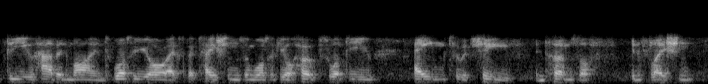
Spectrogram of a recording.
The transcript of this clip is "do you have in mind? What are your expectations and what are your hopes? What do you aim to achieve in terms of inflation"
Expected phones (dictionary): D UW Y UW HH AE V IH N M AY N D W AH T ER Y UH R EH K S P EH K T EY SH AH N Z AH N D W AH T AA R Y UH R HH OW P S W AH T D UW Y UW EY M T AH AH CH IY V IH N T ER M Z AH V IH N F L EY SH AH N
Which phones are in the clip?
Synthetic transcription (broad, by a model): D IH Y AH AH V IH N M AY N D W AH T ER Y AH R EH K S P EH K T EY SH AH N Z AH N W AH T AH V Y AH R HH OW P S W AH T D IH Y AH EY M T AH AH CH IY V IH N T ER M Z AH V IH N F L EY SH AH N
